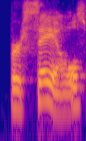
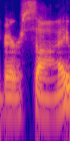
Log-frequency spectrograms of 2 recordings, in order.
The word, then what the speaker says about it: Versailles: So, like, if you go out to Pittsburgh, we have Versailles, which is actually Versailles.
